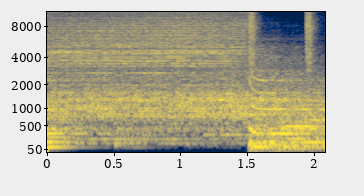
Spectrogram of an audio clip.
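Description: Instrumental passage of a dubstep track: a deep sub-bass note fades under a hiss, then about a second and a half in, sharp percussion hits and a steady bass line come in.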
